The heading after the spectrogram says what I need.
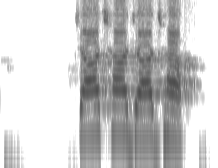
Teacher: चा, छा, जा, झा को स्पर्श संघर्षी व्यंजन भी कहते हैं।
